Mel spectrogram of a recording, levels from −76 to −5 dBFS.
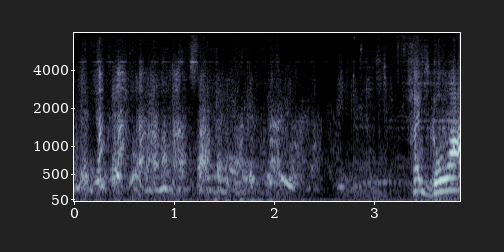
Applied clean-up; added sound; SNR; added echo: neural separator model SepFormer DNS4.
